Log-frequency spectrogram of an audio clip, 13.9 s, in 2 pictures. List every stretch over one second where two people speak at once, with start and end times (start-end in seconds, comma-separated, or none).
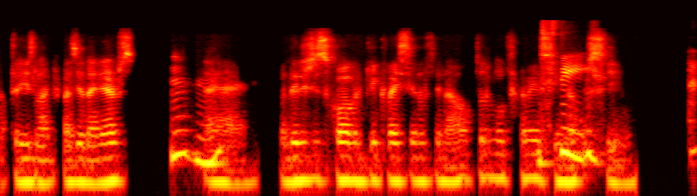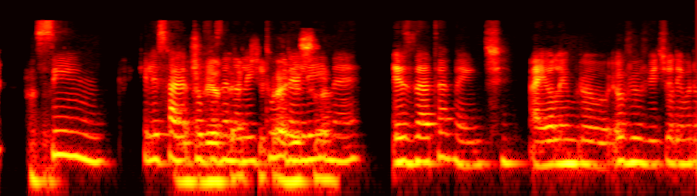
8.7-10.3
